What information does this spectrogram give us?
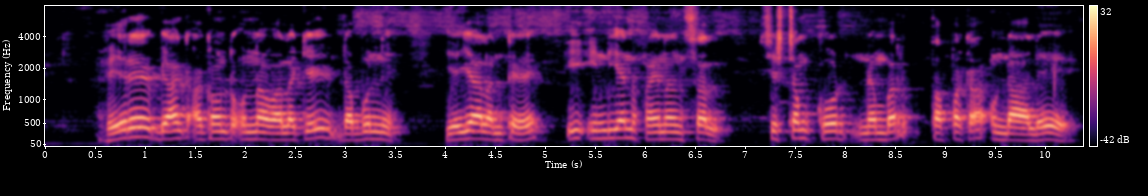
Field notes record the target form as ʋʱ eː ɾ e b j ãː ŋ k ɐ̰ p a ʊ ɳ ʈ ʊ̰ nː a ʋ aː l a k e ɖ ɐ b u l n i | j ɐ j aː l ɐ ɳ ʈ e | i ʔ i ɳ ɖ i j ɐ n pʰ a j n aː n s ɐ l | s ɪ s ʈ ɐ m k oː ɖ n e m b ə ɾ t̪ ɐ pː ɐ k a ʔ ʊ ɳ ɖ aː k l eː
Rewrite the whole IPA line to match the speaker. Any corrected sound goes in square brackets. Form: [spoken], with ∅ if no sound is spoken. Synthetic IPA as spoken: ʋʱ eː ɾ e b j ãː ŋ k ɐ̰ [k] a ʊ ɳ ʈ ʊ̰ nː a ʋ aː l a k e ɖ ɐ b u l n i | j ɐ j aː l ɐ ɳ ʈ e | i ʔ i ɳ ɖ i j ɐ n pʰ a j n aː n s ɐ l | s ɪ s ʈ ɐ m k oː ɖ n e m b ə ɾ t̪ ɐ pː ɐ k a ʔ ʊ ɳ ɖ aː [∅] l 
